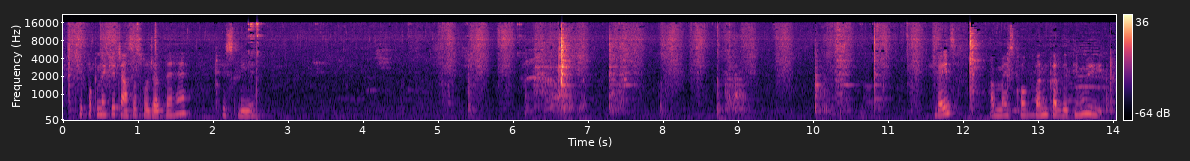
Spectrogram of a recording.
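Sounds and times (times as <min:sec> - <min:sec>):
metal spoon scraping a pot: 0:00.0 - 0:01.1, 0:05.0 - 0:12.9.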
